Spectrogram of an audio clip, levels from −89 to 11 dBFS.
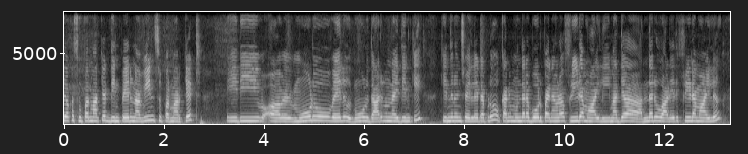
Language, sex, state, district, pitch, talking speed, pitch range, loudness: Telugu, female, Telangana, Nalgonda, 255 Hz, 140 wpm, 245-270 Hz, -13 LUFS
